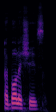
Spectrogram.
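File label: "abolishes", British English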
